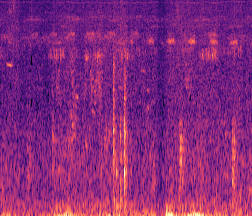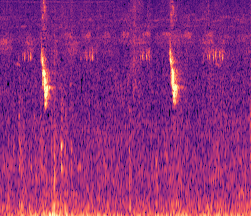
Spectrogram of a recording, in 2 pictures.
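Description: Birds chirping faintly: a short high chirp repeats throughout, and a sharp falling call sounds twice, about six and eight and a half seconds in.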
